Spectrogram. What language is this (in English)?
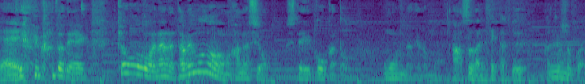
Japanese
